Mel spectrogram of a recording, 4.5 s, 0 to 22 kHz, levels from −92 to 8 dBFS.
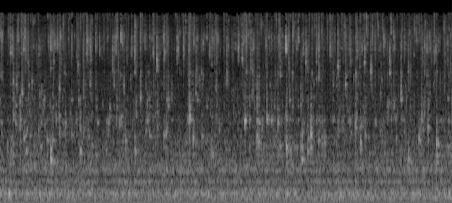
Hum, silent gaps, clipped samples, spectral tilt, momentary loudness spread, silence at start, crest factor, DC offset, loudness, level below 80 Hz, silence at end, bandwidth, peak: none; none; under 0.1%; -2.5 dB/octave; 5 LU; 0 s; 28 dB; 0.2%; -35 LUFS; -56 dBFS; 0 s; 17 kHz; -8 dBFS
